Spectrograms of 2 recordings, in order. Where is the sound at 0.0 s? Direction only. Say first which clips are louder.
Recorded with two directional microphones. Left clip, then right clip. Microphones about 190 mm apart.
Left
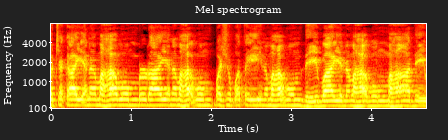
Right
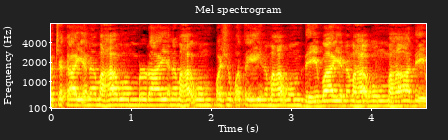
Left 3 dB; 25° left (ahead or behind).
